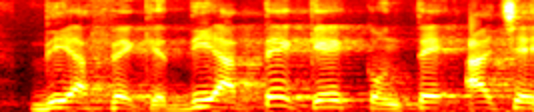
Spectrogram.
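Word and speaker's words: διαθήκη: Además, esa T va con una H, se pronuncia algo así como diatheke, diatheke, diateke con TH y con K.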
